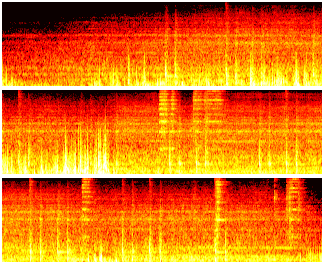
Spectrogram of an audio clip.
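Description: Electric multiple-unit passenger train passing close by, building to its loudest partway through, its wheels clattering rhythmically over the junction's rail joints and pointwork. Brief high wheel squeals ring out several times in the second half as the coaches go by.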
